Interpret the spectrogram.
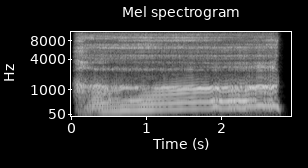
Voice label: Casting, jp; Shakmeh; kingsraid; voices heroes

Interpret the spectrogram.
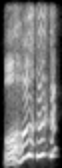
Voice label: Happy; Requina; kingsraid

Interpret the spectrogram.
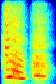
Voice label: Damage, jp; Hanus; kingsraid

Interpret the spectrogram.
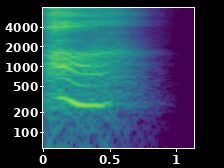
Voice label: Think, kr; Kirze; kingsraid; voices heroes

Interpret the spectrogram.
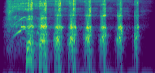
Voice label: Happy; kingsraid; voices heroes en

